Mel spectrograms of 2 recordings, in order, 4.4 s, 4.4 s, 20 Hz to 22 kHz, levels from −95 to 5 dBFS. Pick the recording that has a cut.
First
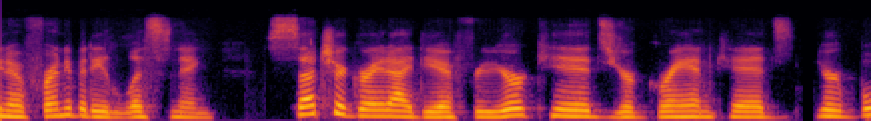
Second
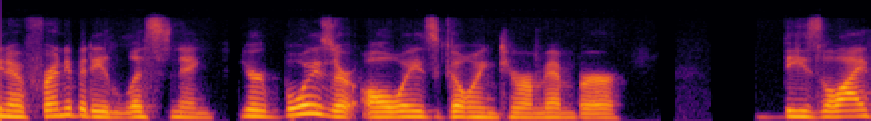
second; 1 cut; at 1.1 s

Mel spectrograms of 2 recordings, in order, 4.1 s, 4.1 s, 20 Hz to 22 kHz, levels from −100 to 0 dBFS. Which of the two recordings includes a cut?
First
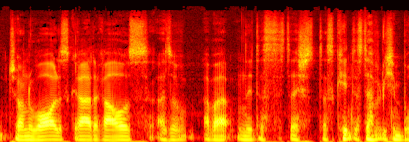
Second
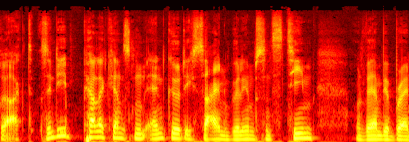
first; 1 cut; at 1.5 s

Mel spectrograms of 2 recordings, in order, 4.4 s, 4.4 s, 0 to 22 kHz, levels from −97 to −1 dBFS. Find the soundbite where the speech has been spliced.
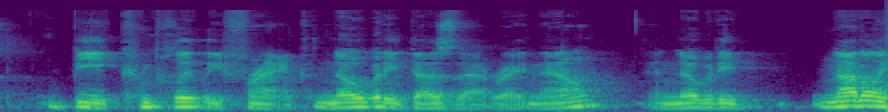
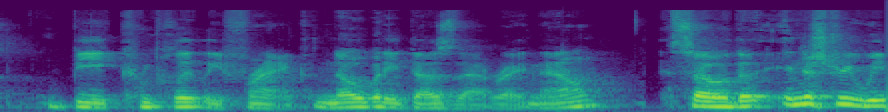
second; 1 cut; at 3.2 s

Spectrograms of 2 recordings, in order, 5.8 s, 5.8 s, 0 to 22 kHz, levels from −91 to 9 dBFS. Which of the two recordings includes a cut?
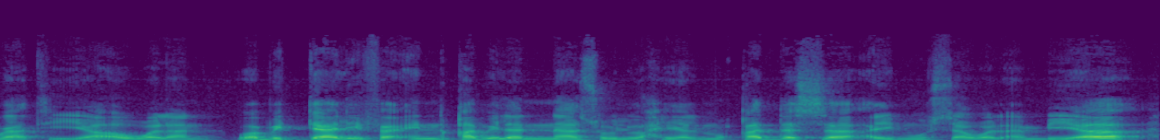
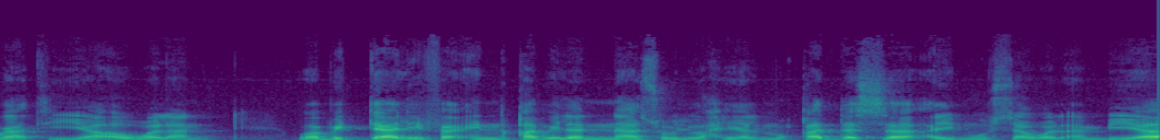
first; 1 cut; at 1.1 s

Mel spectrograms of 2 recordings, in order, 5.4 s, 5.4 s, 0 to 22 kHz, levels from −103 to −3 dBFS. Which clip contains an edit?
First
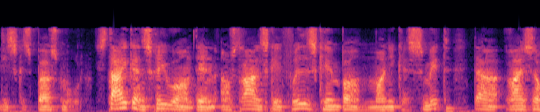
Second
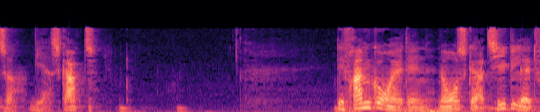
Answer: first; 1 cut; at 0.9 s

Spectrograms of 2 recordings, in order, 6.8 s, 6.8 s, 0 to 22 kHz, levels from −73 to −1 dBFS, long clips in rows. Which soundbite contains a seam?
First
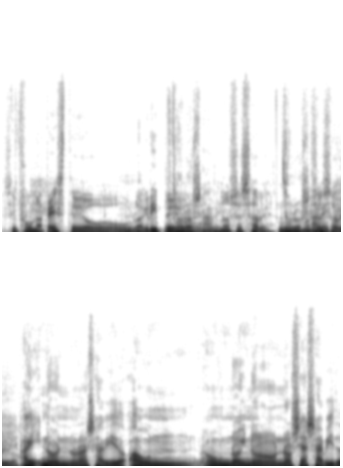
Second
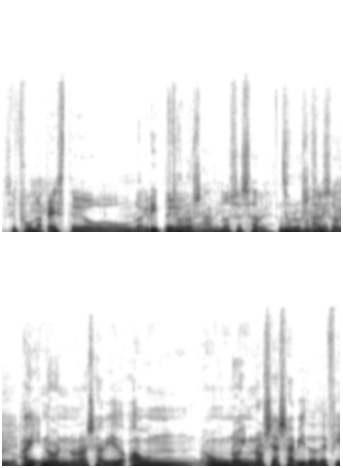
second; 1 cut; at 5.8 s

